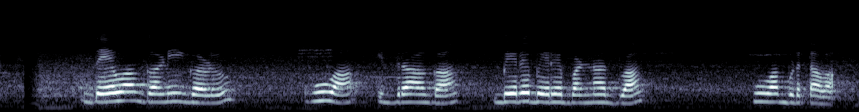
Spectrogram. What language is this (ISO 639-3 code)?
kan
